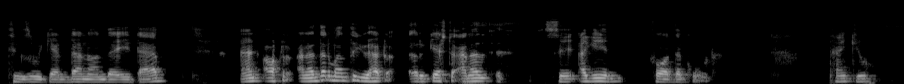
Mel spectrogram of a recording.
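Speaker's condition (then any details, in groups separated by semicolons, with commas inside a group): No condition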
